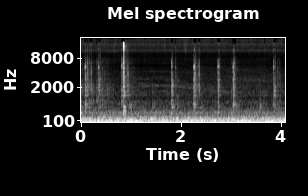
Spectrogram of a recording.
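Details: Replacement used six-speed manual transmission out of the car, its input turned by hand; soft, scattered light ticks over a low rumble, smoother than the removed unit, so this is normal gear contact.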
